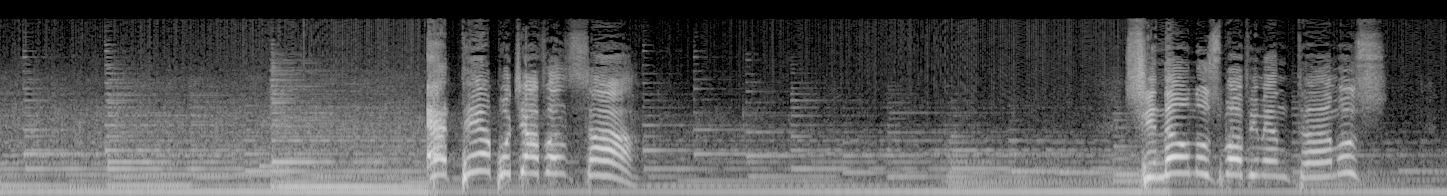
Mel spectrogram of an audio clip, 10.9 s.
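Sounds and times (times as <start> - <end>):
audience applauding: 0.0 - 8.4
speech: 3.3 - 4.9, 8.5 - 10.8.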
